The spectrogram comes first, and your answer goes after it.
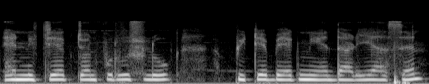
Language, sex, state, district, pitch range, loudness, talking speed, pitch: Bengali, female, Assam, Hailakandi, 215-225 Hz, -14 LUFS, 125 wpm, 220 Hz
